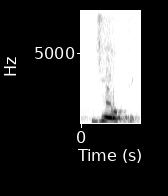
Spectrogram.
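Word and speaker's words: joke: ठीक है, जोक ई साइलेंट है।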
